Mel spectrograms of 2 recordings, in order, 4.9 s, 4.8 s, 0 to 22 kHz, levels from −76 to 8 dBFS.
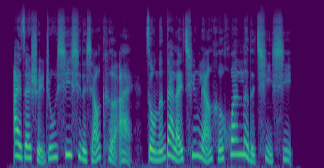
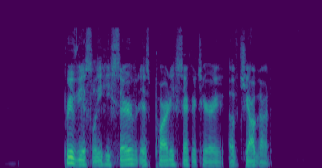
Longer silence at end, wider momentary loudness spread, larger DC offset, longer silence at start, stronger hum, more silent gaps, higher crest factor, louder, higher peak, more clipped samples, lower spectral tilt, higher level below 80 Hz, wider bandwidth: second, 0.5 s vs 0.8 s; second, 7 LU vs 10 LU; neither; second, 0.2 s vs 0.95 s; neither; neither; second, 16 dB vs 24 dB; first, -21 LUFS vs -26 LUFS; about the same, -4 dBFS vs -4 dBFS; neither; second, -3.5 dB/octave vs -5.5 dB/octave; second, -56 dBFS vs -50 dBFS; first, 18.5 kHz vs 11.5 kHz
